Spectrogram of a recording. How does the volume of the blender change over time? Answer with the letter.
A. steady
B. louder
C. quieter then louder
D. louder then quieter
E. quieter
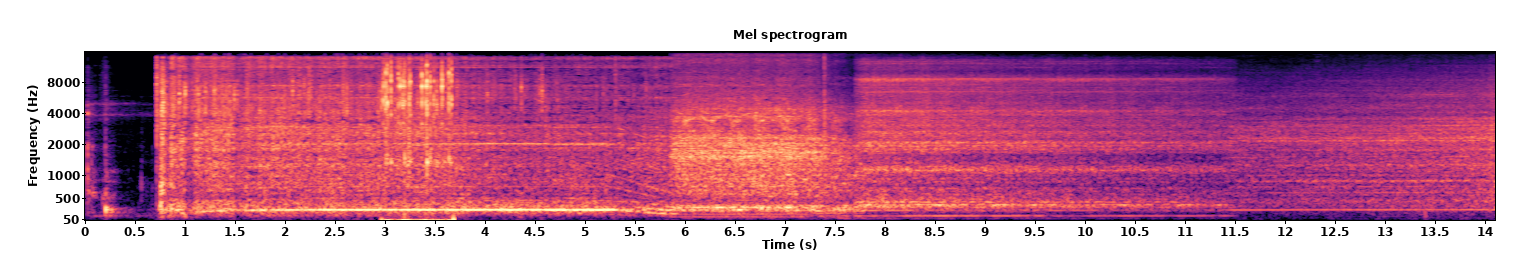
E.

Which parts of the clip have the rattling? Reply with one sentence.
The rattling can be heard from 3.0 to 3.7 s.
